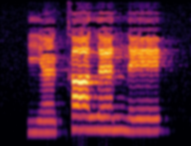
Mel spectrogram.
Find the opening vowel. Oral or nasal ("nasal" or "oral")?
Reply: nasal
